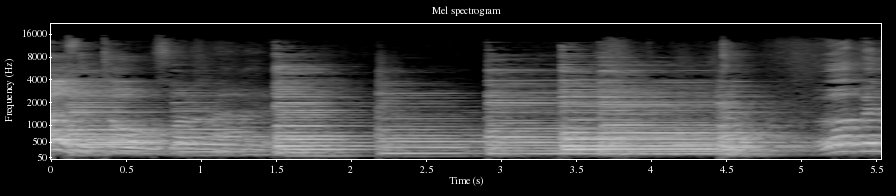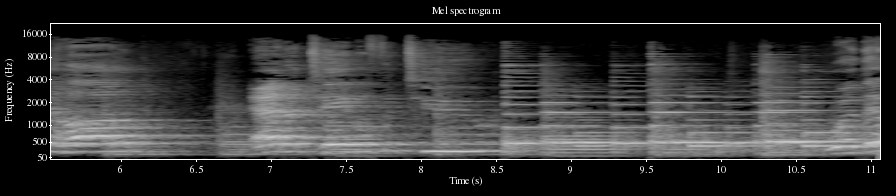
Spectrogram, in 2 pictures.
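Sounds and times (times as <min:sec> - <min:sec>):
piano playing sustained chords: 0:00.0 - 0:05.0.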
